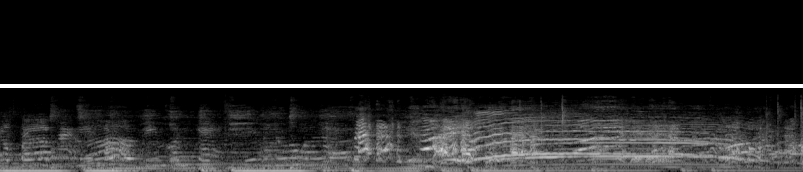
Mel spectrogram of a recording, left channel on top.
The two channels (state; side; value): silent; left; digital silence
